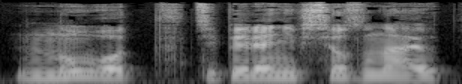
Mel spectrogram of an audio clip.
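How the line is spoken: Displeased grumbling. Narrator (Russian): недовольно проворчала профессорша

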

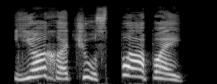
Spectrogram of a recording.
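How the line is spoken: Loud. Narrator (Russian): он сказал громко

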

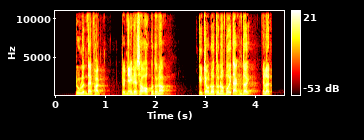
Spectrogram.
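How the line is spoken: Urgent near-shout. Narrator (Vietnamese): Anh nói mà như hét

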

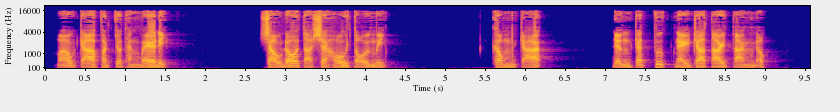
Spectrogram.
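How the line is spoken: Stern voice. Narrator (Vietnamese): thầy Phước mới cất tiếng nghiêm nghị

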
